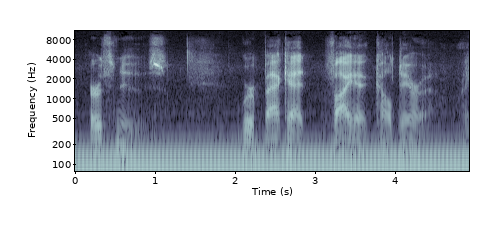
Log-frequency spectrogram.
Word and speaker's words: Valles: news we're back at via caldera I said vias caldera the last time in the S is silent the Spanish pronunciation as opposed to Mars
